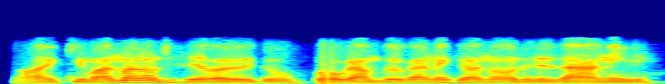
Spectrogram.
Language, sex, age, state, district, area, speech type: Assamese, male, 18-30, Assam, Udalguri, rural, conversation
